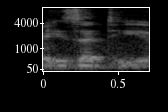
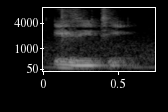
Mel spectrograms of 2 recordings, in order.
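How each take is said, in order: First: The letter Z is said the Canadian way. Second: The letter Z is said the American way.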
